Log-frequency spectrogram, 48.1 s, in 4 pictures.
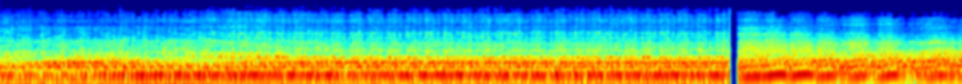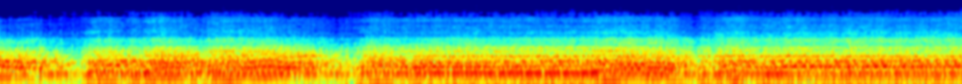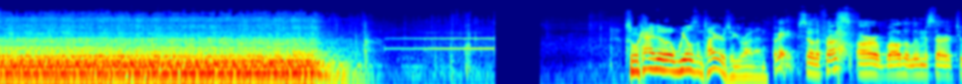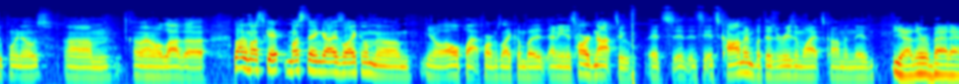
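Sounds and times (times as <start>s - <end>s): car engine idling with throttle blips: 0.0s - 29.0s.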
